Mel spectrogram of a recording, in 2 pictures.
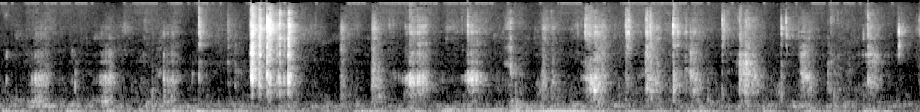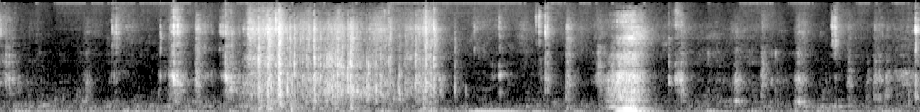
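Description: A person chewing and biting food close to the microphone, a run of small clicks and crunches. A denser patch of chewing comes about twelve seconds in, and a single short loud low sound about fifteen seconds in.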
